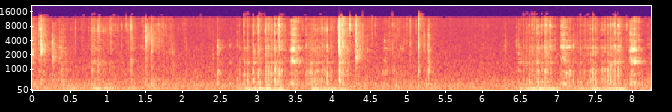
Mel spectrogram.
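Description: A solid cream bar of soap is held in the hand and shaved with a metal utility knife blade, its scraping strokes peeling off curled flakes. Quiet, dry, bright scrapes and crackles come in short clustered bursts with brief pauses between strokes.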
